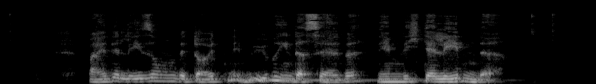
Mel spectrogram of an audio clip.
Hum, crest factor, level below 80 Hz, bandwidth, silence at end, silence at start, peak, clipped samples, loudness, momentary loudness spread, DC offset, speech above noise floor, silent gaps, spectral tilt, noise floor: none; 16 dB; -68 dBFS; 11.5 kHz; 0.95 s; 0.9 s; -16 dBFS; under 0.1%; -31 LUFS; 8 LU; under 0.1%; 41 dB; none; -6 dB/octave; -71 dBFS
